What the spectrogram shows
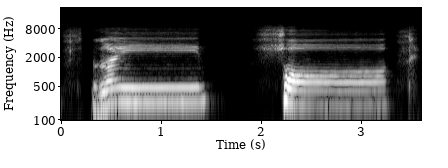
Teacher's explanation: یہ دونوں حروف مستعلیہ ہیں، موٹے پڑھے جانے والے حروف ہیں، ان میں ہمیں خیال رکھنا ہے کہ آواز بھاری رہے، اور بھاری پن کے ساتھ ان دونوں میں حلق میں خراش آتی ہے، گراہٹ کی آواز آتی ہے۔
